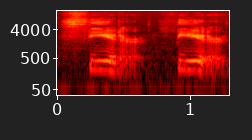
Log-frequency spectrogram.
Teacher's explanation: just air to make this th sound so it's very quick very short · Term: unvoiced th sounds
